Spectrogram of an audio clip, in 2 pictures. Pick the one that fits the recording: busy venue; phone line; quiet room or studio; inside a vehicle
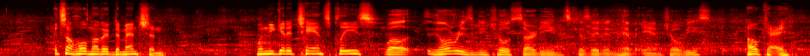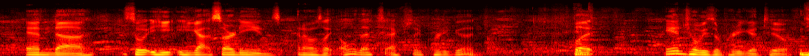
busy venue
